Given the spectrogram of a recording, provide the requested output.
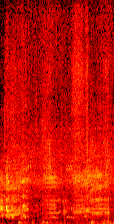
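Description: Turkeys and chickens call together in a busy flock chorus of overlapping clucks and gobbling notes, over low rumbling farmyard noise and footsteps.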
